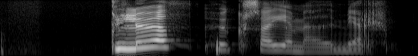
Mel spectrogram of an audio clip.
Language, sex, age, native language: Icelandic, female, 9, Icelandic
